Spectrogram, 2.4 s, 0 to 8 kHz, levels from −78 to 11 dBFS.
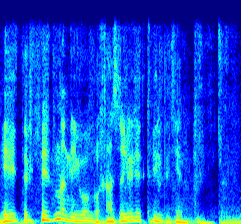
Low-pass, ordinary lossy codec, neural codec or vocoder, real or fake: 7.2 kHz; none; codec, 24 kHz, 3 kbps, HILCodec; fake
